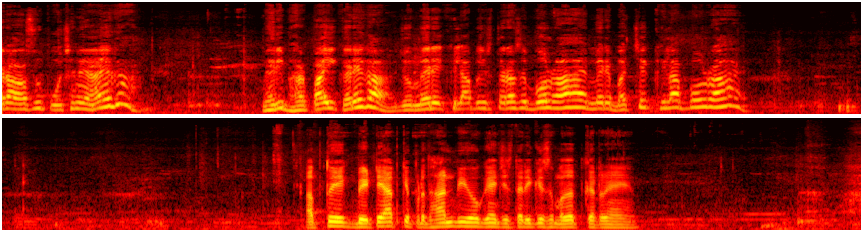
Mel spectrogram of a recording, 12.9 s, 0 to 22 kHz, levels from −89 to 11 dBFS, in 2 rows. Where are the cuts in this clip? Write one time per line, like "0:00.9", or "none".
none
